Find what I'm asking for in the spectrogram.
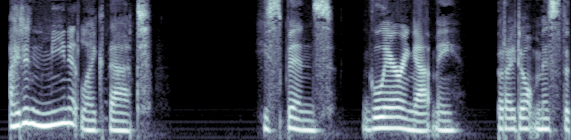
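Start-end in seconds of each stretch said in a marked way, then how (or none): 0.1-1.5 higher, strained plea; a touch choked, begging to be believed. A narrator's reading. Wife apologising to husband, choked. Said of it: "I choke out".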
